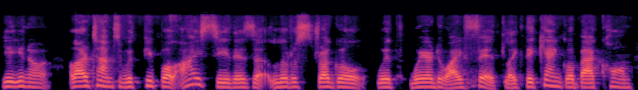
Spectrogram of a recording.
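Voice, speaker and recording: A woman hosting a podcast conversation in a casual, chatty way, with lots of "like"s and stories. Her voice sits very low for a woman, and the recording is dry and close. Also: fairly even intonation, normal speed, darkish tone, no echo. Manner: chatty, anecdotal, with many "like"s and "you know"s. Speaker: podcast host, counselor. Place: Kuwait.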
